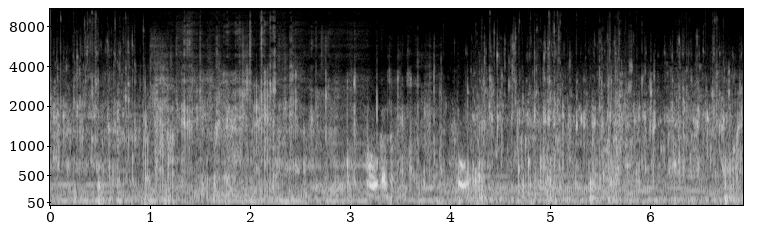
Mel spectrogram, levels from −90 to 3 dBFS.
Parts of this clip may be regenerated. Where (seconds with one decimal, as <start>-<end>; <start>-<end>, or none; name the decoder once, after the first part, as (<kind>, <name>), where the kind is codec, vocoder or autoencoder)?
1.0-3.9 (codec, SNAC)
